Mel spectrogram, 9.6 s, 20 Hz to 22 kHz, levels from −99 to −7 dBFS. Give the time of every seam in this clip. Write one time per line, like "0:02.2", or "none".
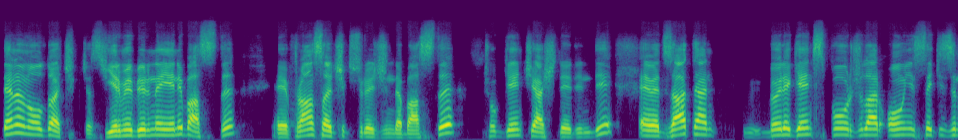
0:01.1
0:04.8
0:06.4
